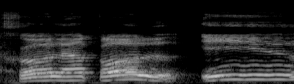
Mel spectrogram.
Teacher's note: ada nun sukun bertemu dengan sin dibaca ikhfa hakiki in disamarkan bunyi nun sama sin. Ditaruh di tengah-tengah antara huruf nun sama sin.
